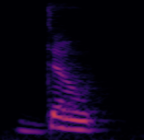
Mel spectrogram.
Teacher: You have to squeeze the muscles in your throat to cut off the air. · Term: held T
